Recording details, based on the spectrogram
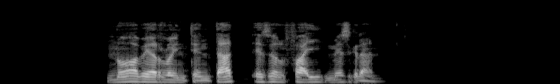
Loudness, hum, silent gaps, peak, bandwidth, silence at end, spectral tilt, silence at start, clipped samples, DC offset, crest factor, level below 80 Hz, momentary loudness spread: -23 LUFS; none; none; -4 dBFS; 7.8 kHz; 1.85 s; -5 dB/octave; 1.1 s; under 0.1%; under 0.1%; 22 dB; -66 dBFS; 10 LU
